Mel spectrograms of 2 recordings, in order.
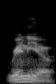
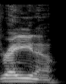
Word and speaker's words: Renio: It's close. It's Ray. Tell me what I mess up. Renio or Renio? It's Rayino. Reno.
